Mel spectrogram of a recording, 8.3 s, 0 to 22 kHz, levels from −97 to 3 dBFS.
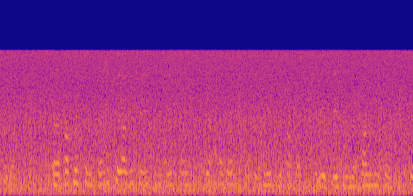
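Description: No technical faults can be heard in this speech recording.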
